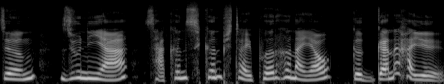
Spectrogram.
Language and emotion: Bodo, happy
